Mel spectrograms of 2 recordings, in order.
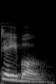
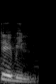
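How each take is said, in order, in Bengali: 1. শব্দটি একটি সাধারণ 'bl' ধ্বনি দিয়ে শেষ হয়। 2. শব্দটি একটি 'bil' ধ্বনি দিয়ে শেষ হয়। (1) "এটা সঠিক উচ্চারণ টেবল" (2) "বাংলায় আমরা টেবিল বলে থাকি"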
